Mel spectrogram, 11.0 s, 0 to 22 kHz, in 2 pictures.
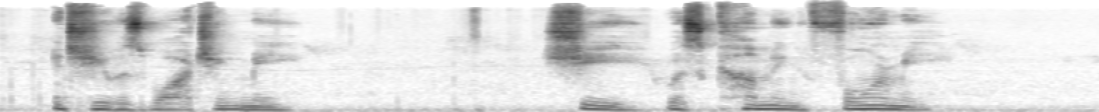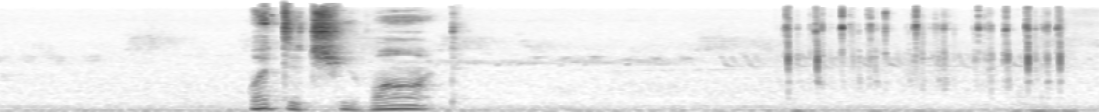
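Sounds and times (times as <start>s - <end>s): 
speech: 0.3s - 1.6s, 2.8s - 4.8s, 6.8s - 7.9s
typing on a computer keyboard: 9.4s - 10.9s.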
